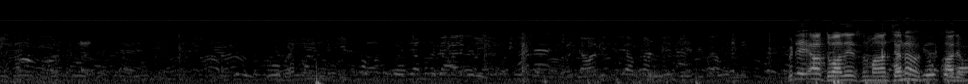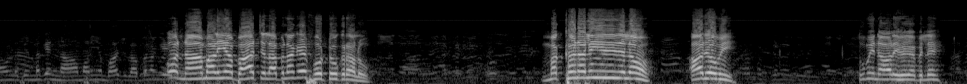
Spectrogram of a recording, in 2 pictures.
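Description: A crowd of men chatters in the background.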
